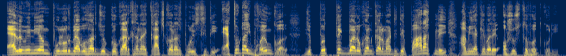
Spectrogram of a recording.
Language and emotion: Bengali, disgusted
